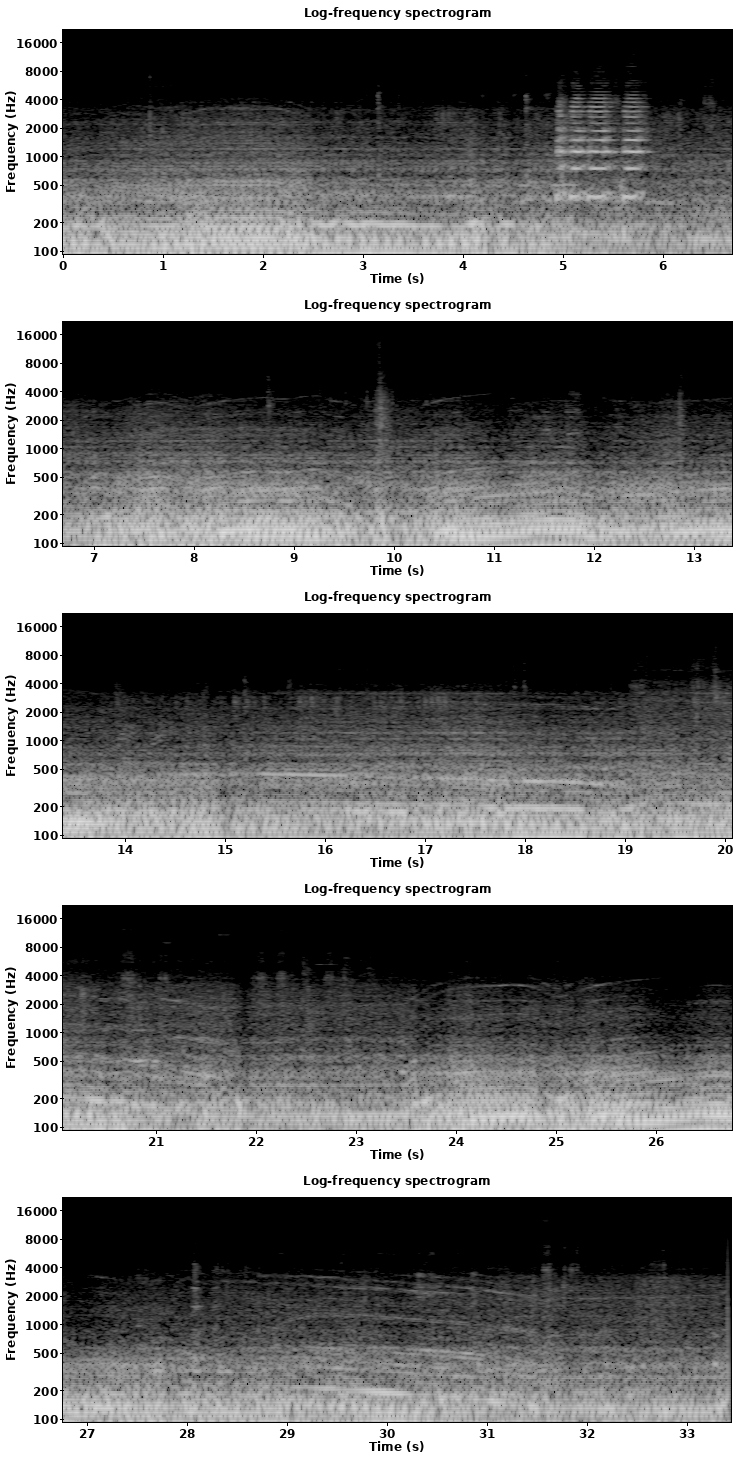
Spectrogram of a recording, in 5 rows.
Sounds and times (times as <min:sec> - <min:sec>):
Bus: 0:00.0 - 0:33.4.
